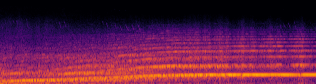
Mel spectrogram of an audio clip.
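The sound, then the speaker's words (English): A civil defense siren, the only one of its kind left in the country and heard by townspeople as a lunchtime whistle, winds up from a low tone to a steady high wail, loud and sustained with strong harmonics, sounding alone over a faint rumble of background noise. “This siren is the only one of its kind left in this country.”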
